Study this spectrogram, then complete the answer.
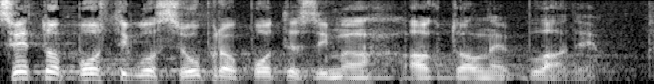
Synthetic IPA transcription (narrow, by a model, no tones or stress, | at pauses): sʋe̞t̪o̞ːpo̞st̪iɡlˠo̞seupɾaʋo̞po̞ːt̪e̞zimaa̰kt̪ualˠne̞ʋlˠa̰ːd̪e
